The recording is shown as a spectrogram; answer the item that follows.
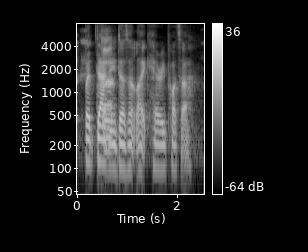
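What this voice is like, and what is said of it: Put-on English accent. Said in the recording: “English accent? ... that's the first time I've heard you do an imitation.”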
